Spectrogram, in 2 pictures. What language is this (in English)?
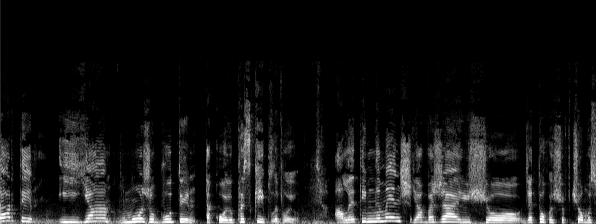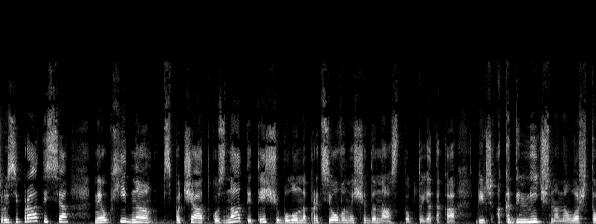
Ukrainian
